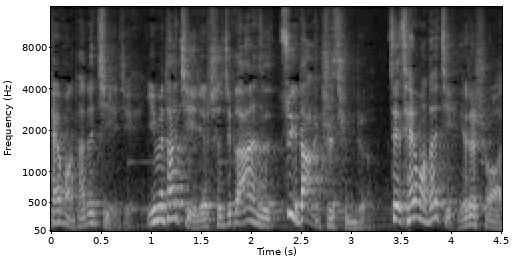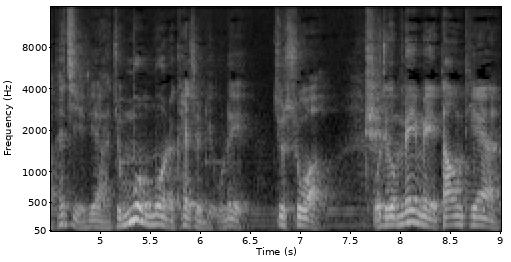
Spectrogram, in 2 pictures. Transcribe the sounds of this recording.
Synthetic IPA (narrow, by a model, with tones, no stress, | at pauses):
t͡sʰa˧˥ɪfɑ˨˩ŋt̪ʰa˥d̪ə˧t͡ɕjɛ̰˨˩t͡ɕjɛ̰˧˥i˥nwe˥˩ɪt̪ʰa˥t͡ɕjɛ˨˩t͡ɕɛ˧˥ʂɻ̩˥˧ʈ͡ʂɤ˥˩ɡə˩a˥˩nd͡zɹ̩˩t͡swe˥˧ɪt̪a˥˩d̪ə˩ʈ͡ʂɻ̩˧˥t͡ɕʰi˧˥ŋʈ͡ʂɤ̰˨˩˦t͡sa˥˩ɪt͡sʰa˧˥ɪfɑ˨˩ŋt̪ʰa˥t͡ɕjɛ̰˨˩t͡ɕjɛ˧˥ɾə˧ʂɻ̩˧˥xʊ˧a̰˨˩t̪ʰa˥t͡ɕjɛ̰˨˩t͡ɕɛ˧˥ɐ̰˨t͡ɕjo˥˧ʊmwɔ˥˧mwɔ˥˩də˩kʰa˥ɪʂɻ̩˨˩ljo˧˥ʊle˥˩ɪ | t͡ɕjo˥˧ʊʂʂwɔ˥a̰˩ | wɔ˨˩ʈ͡ʂɤ˥˩ɡə˩me˥˧ɪme˥˩ɪt̪ɑ˥ŋt̪ʰjɛ˥n˨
